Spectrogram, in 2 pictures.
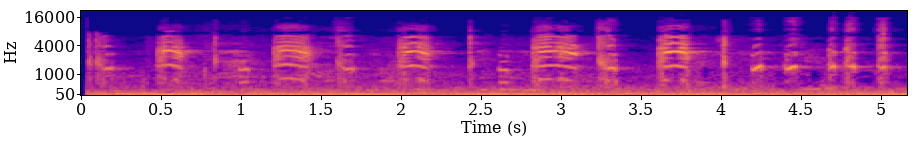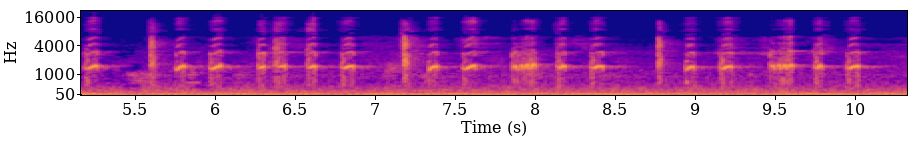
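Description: Cockatiels give harsh, ringing chirps, first in bursts, then as a fast run of short repeated notes.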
